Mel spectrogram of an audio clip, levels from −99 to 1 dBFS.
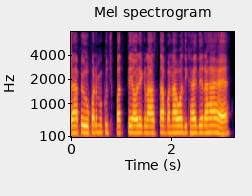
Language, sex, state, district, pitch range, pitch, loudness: Hindi, male, Jharkhand, Garhwa, 190-195 Hz, 190 Hz, -12 LUFS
